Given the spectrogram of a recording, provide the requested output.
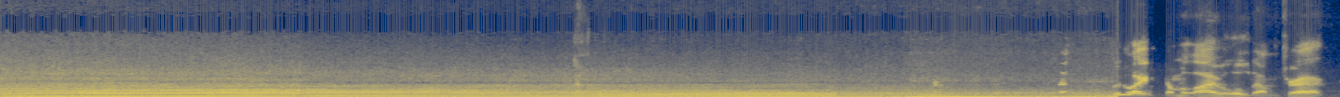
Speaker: If you can hear the audio, like if you listen to it, it clears up and it even sounds different. Like yeah, it's just not happy right off the get go.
